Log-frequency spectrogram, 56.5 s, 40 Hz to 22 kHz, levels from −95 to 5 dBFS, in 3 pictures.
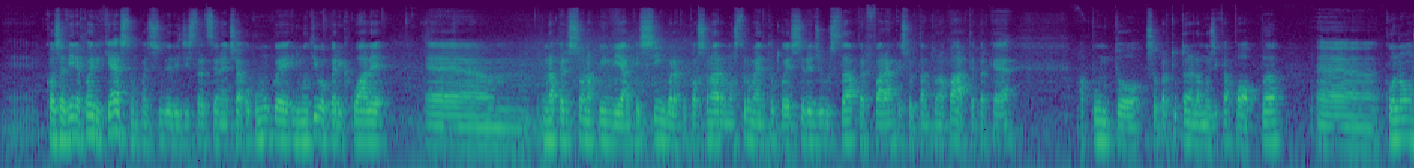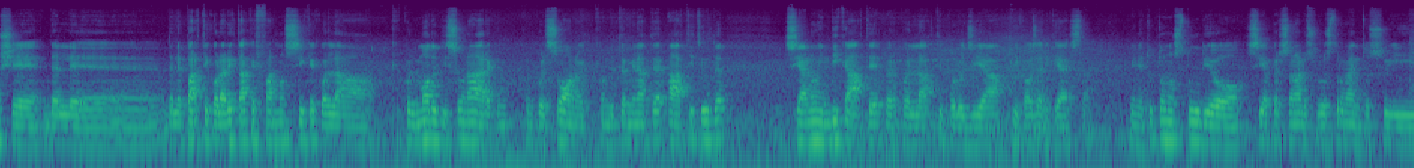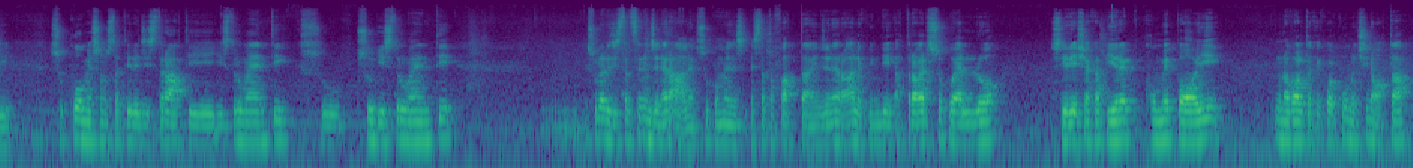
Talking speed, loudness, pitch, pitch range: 125 wpm, -34 LUFS, 110 Hz, 100-115 Hz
